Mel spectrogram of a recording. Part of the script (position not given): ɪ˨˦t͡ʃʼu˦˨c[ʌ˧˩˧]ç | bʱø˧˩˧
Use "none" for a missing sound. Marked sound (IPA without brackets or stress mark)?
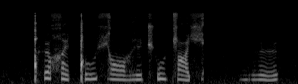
ɑ˧˩˧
